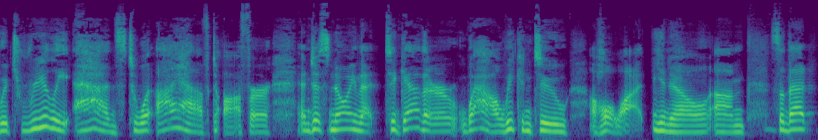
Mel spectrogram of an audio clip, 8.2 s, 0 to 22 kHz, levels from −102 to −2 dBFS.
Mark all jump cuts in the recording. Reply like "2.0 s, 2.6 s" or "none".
none

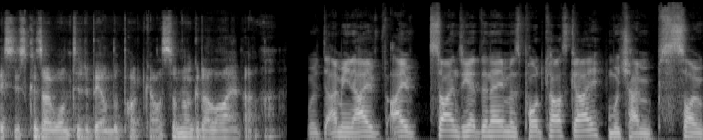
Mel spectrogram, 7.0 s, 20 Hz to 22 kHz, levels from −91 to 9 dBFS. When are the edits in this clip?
2.7 s

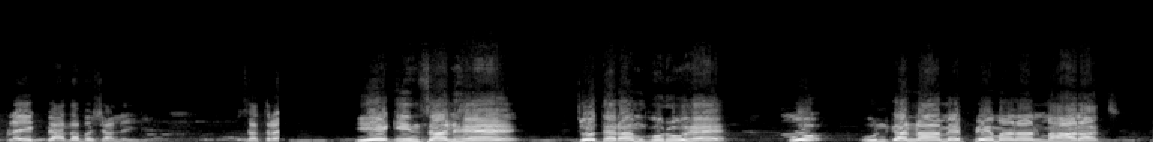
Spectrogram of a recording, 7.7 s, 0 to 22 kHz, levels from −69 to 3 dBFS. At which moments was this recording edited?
1.9 s

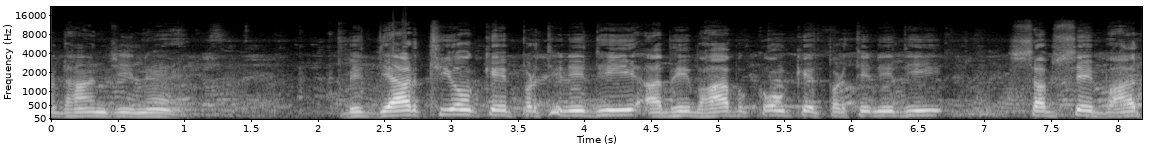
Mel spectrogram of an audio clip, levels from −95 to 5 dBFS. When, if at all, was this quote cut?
none

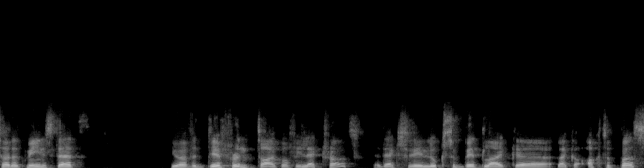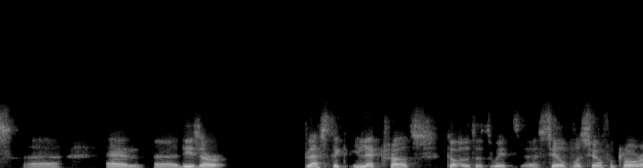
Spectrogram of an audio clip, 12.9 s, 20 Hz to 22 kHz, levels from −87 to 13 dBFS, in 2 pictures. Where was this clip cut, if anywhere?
none

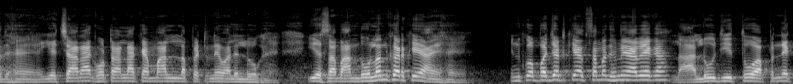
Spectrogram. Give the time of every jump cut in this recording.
6.7 s

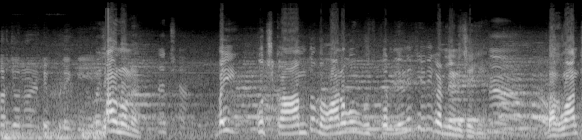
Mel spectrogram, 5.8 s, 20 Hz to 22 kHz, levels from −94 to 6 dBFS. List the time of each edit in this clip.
1.1 s

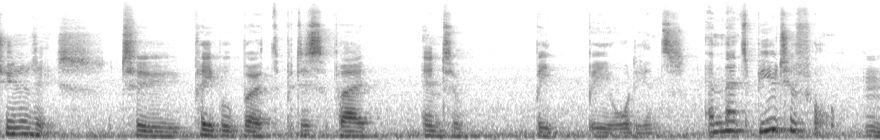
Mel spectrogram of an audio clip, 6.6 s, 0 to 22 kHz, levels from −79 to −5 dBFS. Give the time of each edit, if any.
5.1 s

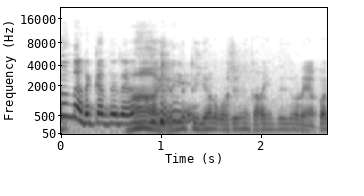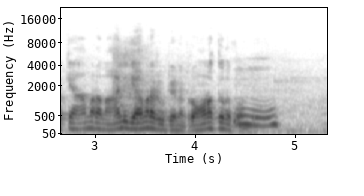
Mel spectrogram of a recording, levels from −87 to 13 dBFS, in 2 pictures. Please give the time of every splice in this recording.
none

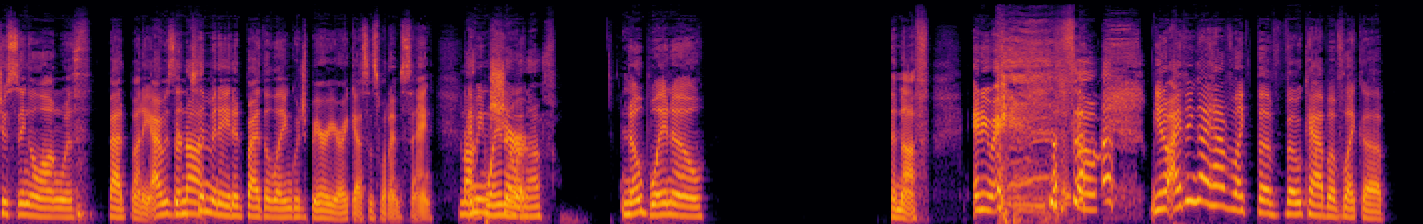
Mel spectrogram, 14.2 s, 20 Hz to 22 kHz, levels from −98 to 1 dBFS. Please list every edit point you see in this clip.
11.3 s

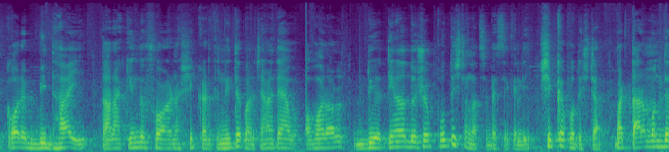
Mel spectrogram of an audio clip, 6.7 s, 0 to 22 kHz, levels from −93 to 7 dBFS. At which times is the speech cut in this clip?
3.2 s

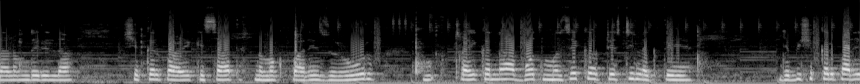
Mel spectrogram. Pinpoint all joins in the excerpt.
none

